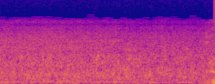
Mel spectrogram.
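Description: Steady, quiet outdoor background rush with a low rumble underneath, with no distinct event standing out.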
